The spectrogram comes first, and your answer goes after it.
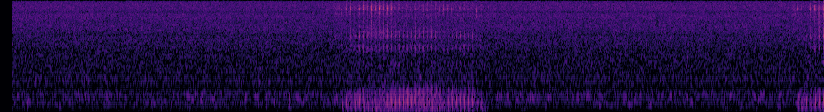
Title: Pug snoring raising leg in his sleep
